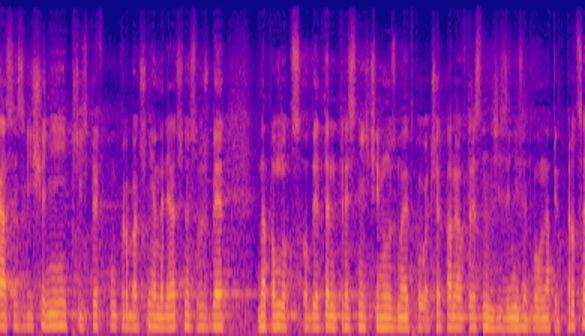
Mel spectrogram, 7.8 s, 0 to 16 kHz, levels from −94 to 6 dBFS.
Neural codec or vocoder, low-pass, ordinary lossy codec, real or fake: codec, 32 kHz, 1.9 kbps, SNAC; 14.4 kHz; AAC, 48 kbps; fake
